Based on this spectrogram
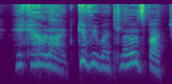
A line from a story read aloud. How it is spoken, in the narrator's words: Jessica hissed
